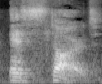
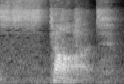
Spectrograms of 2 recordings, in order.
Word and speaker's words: start: or this in Spanish many people what they do is they try to add a vowel sound before it so they say s school or a skateboard or s start okay now mind you my dear friends in English we say school skateboard and start so I know one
